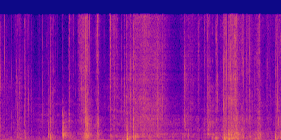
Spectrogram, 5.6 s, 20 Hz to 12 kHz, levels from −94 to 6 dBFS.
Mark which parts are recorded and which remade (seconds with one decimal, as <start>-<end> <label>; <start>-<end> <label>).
0.0-2.1 recorded; 2.1-4.2 remade; 4.2-5.6 recorded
